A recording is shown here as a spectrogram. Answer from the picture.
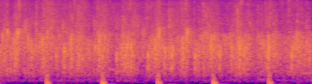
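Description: A steady burst of audience applause, dense clapping sustained at an even loudness for a few seconds, with some heavier low thumps recurring at regular intervals underneath.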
